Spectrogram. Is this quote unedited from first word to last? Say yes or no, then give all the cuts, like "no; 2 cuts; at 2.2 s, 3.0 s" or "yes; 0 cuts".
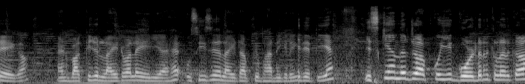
no; 1 cut; at 3.0 s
